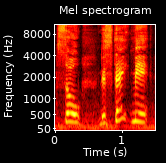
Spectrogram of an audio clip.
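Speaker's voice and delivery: normal talking voice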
